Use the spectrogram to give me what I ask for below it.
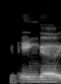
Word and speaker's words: Vikingo: Vikingo.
